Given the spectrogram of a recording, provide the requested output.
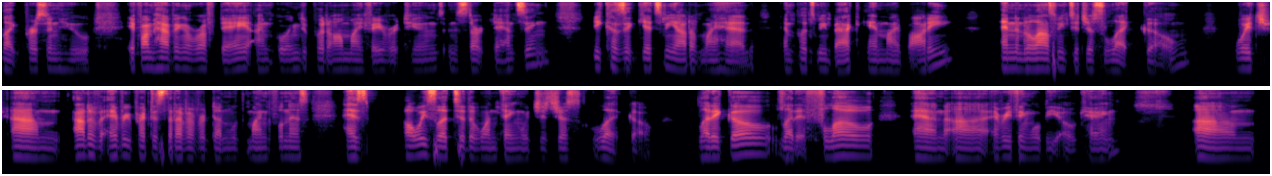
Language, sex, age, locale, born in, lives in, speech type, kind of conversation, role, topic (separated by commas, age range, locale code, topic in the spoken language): English, male, 25-29, en-US, United States, United States, conversation, unstructured, none, What mindfulness practices do you enjoy, even for just a minute?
